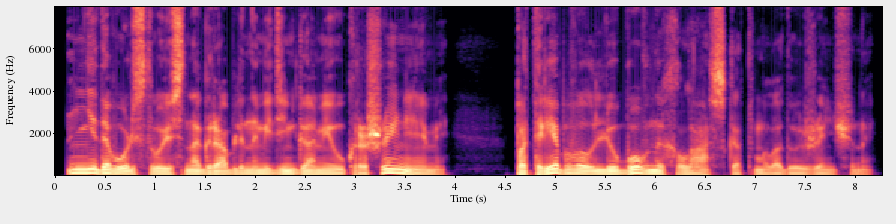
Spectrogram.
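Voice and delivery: usual speaking voice

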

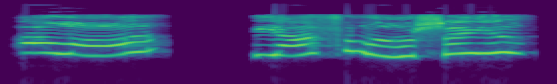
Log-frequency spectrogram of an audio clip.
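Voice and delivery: high, teary, slow phone voice; a weepy woman picking up the phone; tearful high woman. A narrator's reading.

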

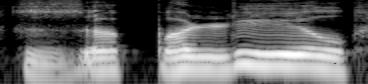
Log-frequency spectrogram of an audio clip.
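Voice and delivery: drawn-out word of dismay; aghast exhalation. A narrator's reading. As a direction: breathe it out in horror. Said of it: "выдохнул Петро".

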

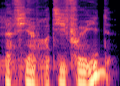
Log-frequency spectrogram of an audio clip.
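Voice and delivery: slow, stunned question rising at the end; horrified echo of the doctor's word; shocked cry. A narrator's reading. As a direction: repeat the diagnosis in disbelief. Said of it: "s'écria-t-elle".

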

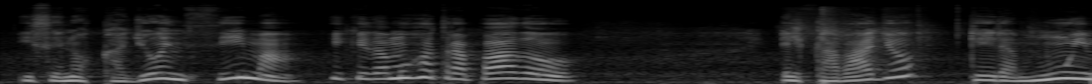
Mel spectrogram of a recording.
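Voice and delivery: put-on lively, animated reading of a children's tale; expressive children's story voice; storytelling for children. A narrator's reading. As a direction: tell it like a bedtime story for little ones.

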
